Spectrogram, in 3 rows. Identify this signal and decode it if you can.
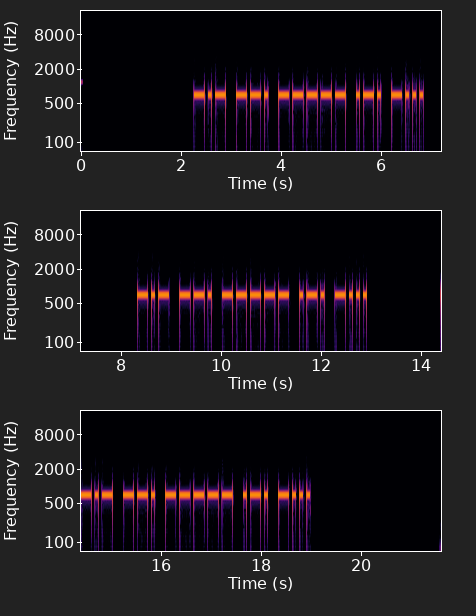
Morse code, heard as a keyed tone, about 17 wpm, 700 Hz. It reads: KG0RB KG0RB KG0RB
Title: USA Call Signs - 5 Characters - Repeated 3x - 17wpm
